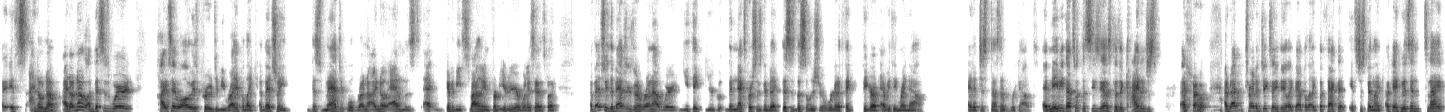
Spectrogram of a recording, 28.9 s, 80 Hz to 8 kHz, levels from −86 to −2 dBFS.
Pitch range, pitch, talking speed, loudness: 120-155 Hz, 135 Hz, 245 wpm, -21 LUFS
